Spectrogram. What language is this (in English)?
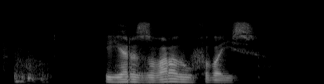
Kabyle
